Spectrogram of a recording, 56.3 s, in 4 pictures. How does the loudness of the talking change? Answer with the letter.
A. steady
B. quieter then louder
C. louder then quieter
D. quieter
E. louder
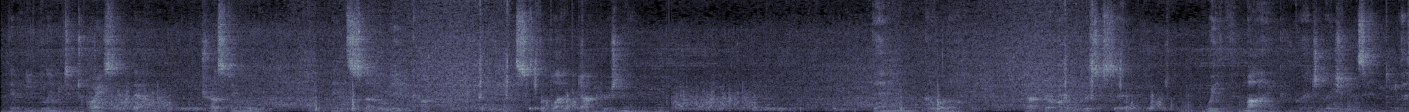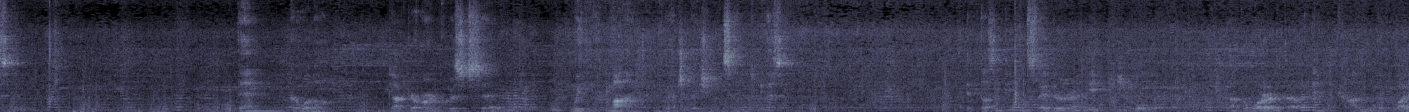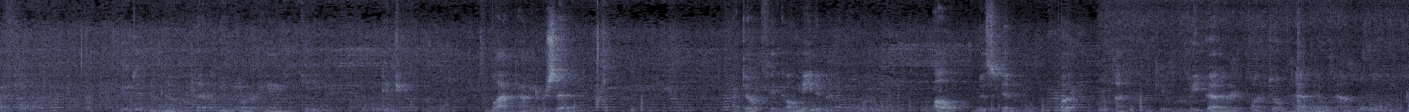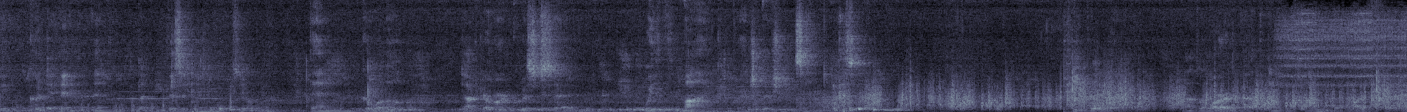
A.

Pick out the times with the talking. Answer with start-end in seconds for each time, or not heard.
0.1-6.4, 8.7-14.2, 16.4-22.0, 23.7-34.0, 35.5-50.9, 52.9-56.2.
